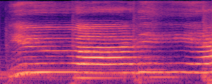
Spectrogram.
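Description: A woman singing live, her voice sliding up into a long held note, over a steel-string acoustic guitar.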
